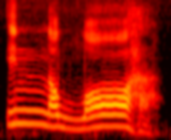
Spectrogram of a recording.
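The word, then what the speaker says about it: إِنَّ اللَّهَ: So the correct pronunciation in this particular formation is that we are now going to recite Inna Allah as opposed to Inna Allah. Inna Allah is the correct pronunciation with a round sound.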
